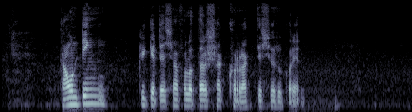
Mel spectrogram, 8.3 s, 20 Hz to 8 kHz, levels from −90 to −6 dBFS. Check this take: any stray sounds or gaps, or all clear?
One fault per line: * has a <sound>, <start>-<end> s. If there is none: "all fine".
all fine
